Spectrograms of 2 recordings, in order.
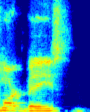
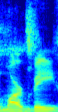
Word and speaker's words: Marc Bz: Yeah, it's just Mark Bees. Mark Oh, Mark B. Okay. So, that's how pronounced like like bumblebees. Oh, Mark Bees. Like bumblebees.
